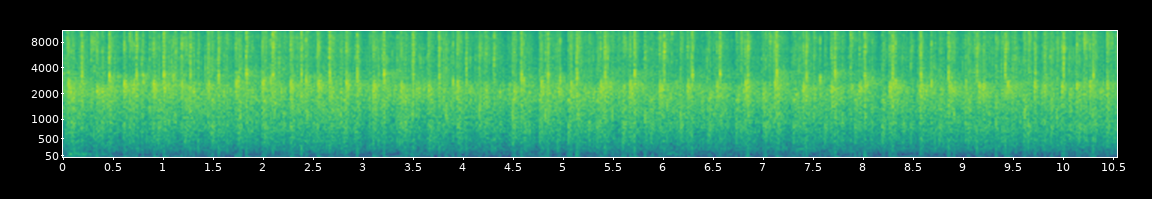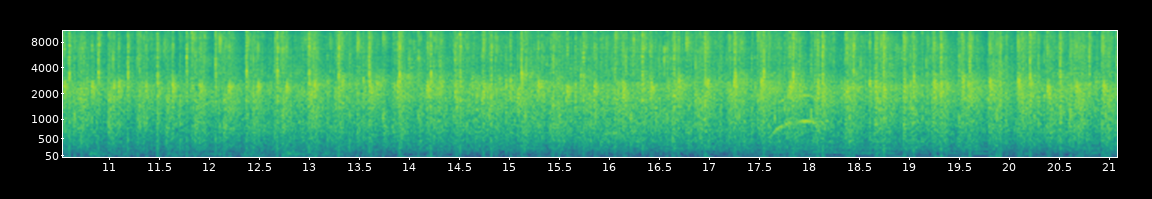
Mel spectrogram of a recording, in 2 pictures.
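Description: A theatre audience applauds in a hall.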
